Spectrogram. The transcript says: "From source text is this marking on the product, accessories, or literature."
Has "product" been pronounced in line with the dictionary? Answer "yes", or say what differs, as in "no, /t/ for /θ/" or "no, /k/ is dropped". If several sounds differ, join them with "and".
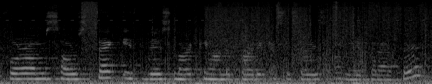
no, /t/ is dropped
